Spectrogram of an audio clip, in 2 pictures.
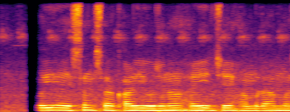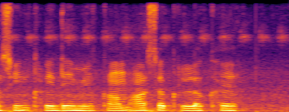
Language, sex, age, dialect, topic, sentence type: Magahi, male, 25-30, Western, agriculture, question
